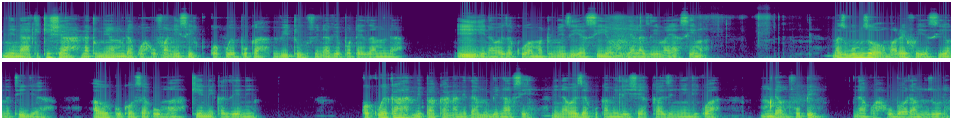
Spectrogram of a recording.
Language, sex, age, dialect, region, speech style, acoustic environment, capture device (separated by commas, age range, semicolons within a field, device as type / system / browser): Swahili, male, 25-34, Kenya - Nairobi Sheng-influenced, Kenya, relaxed; excited; happy, silence, mobile / Linux / Chrome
